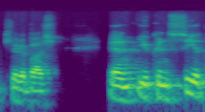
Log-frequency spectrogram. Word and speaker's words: Kiribati: we come to kiribash I always thought it was Kiribati but apparently the locals pronouncing kiribash and you can see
